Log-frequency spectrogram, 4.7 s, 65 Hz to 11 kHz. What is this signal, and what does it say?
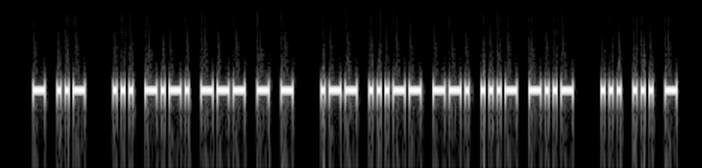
Morse code, heard as a keyed tone, about 45 wpm, 700 Hz. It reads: TU SCOTT W3GVX SST
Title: K1USN SST QSO Practice - 45wpm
